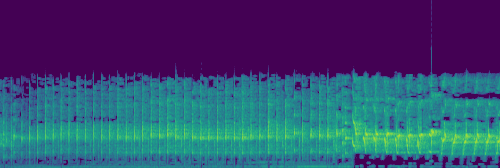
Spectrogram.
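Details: Lovebird kept as a pet, chattering nonstop until morning, recorded indoors: a rapid, loud, buzzy ngekek trill of sharp high notes pulsing about three times a second, rising slightly in pitch near the end.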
